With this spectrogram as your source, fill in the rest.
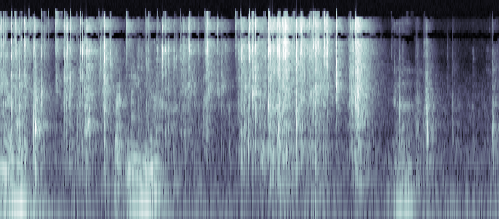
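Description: A cardboard box rustles and taps in a woman's hands.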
